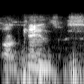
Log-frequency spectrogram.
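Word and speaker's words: Arkansas City: kansas city and but our kansas city is actually pronounced our kansas yes the arkansas river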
